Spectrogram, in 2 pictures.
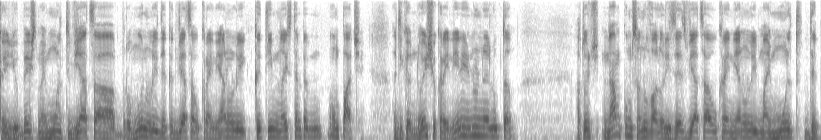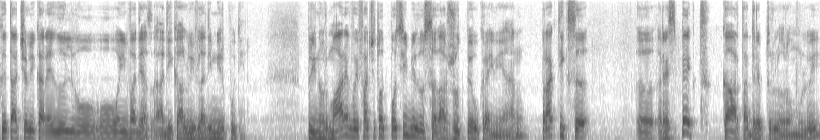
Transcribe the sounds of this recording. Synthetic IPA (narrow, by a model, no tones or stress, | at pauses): kəjube̞ʃt̪ʲmajmult̪vjat̪saro̞mɨnulujd̪e̞kɨt̪vjat̪saukɾainianulujkɨt̪̚t̪ːimpno̞jsɨ̥t̪e̞mpeɨ̰npat͡ʃe̞̥ | ad̪ikəno̞jʃiukɾainie̞ninune̞lup̚t̪əm | a̰t̪unt͡ʃʲnamkumsənuvalo̞ɾize̞zʲviat̪saukɾainianulujmajmult̪d̪e̞kɨt̪at͡ʃe̞lujkaɾe̞ɨlʲoo̰invad̪iazə̰a̰d̪ikəalujvlad̪imirput̪ḭn | pɾinurmaɾe̞vo̞jfat͡ʃe̞t̪o̞t̪̚po̞sibilulsəlaʒut̪̚pe̞ukɾainianpɾak̚t̪iksə | re̞spe̞kt̪kart̪ad̪ɾe̞p̚t̪uɾilo̞ɾo̞muluj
